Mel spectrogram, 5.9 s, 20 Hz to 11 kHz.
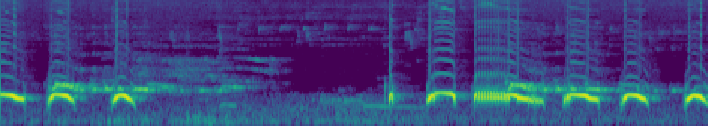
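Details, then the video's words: Kuk 3 song of a local spotted dove in breeding mood. Three arched coos open the clip, then a quiet gap. A lively run of coos follows, one notably longer, with a faint level whistle underneath. "Derkuku kuk3 lokal gacor ngamuk suara edan full birahi"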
